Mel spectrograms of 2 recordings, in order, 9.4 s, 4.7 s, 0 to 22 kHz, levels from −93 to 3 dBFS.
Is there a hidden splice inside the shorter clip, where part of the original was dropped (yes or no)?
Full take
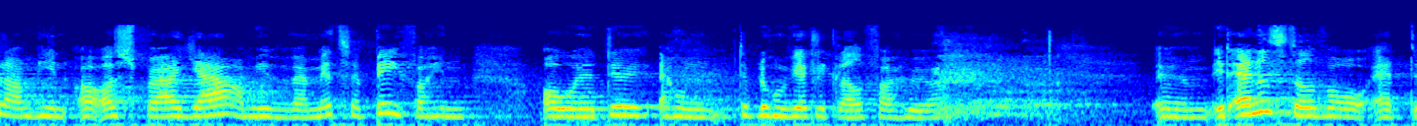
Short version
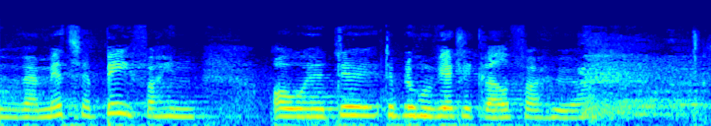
yes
